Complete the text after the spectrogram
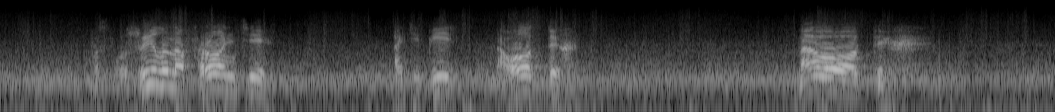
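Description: Men shout and call out with animation.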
